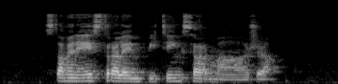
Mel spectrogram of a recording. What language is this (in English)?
Ligurian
